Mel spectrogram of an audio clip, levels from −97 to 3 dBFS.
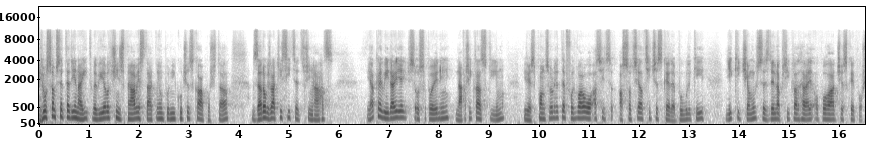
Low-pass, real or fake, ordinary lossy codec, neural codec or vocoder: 10.8 kHz; fake; MP3, 96 kbps; codec, 16 kHz in and 24 kHz out, 0.6 kbps, FocalCodec, streaming, 2048 codes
